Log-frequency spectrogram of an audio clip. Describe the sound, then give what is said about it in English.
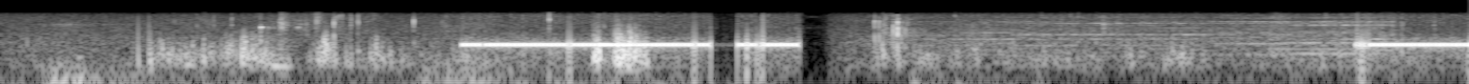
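Over a narrow, hissy phone line, a steady tone sounds and is briefly cut off, then layered electronic whistles and tones rise as a modem answers the call. “We found a modem now.”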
